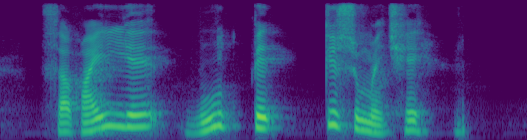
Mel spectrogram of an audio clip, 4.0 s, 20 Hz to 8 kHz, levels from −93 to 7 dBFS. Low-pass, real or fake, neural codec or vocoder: 7.2 kHz; fake; autoencoder, 22.05 kHz, a latent of 192 numbers a frame, VITS, trained on one speaker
